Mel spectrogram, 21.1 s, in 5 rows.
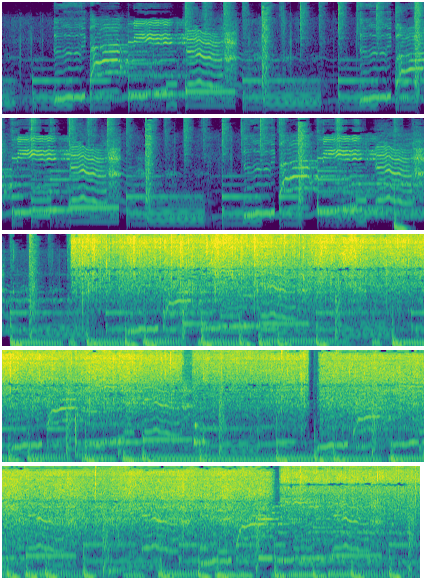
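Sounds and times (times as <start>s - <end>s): background music: 0.0s - 21.0s
oil sizzling in frying pan: 9.1s - 21.0s.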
